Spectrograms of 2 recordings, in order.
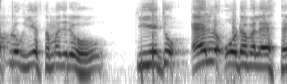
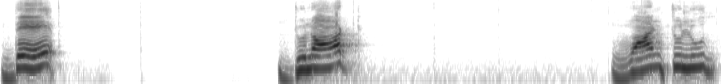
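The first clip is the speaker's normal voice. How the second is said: they do not want to lose, very slow, word by word; slow dictation pace; 3 dB louder, much slower than usual. Shown as a demonstration. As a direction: read it out slowly for students. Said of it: "जिसको लूज पढ़ना है".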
